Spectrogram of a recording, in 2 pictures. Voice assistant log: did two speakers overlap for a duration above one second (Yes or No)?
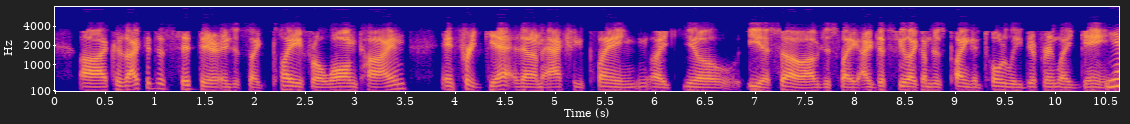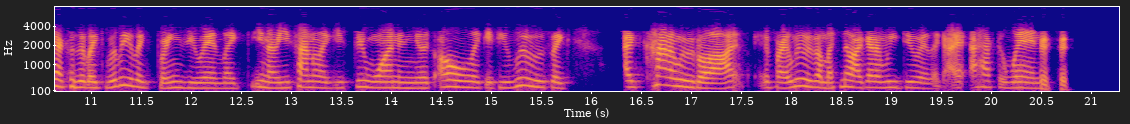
No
